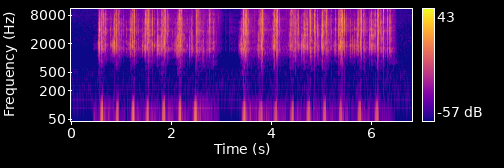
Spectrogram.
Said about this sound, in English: The sound is a plastic maze game, and the ball is rattling around inside of it.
